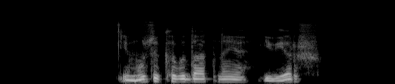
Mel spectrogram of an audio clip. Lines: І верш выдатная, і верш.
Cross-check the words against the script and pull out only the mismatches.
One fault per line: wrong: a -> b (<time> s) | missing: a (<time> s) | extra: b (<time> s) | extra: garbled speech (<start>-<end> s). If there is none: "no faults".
wrong: верш -> музыка (1.4 s)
